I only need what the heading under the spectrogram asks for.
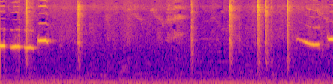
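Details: Wild female White-rumped shama giving its ketrekan call, said to provoke other birds into singing; short clear whistles, one falling and one rising, are broken up by sharp, dry clicks scattered through a quiet background.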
